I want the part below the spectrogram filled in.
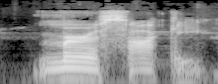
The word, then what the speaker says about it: Mirasaki: This planet is in the middle of the Mirasky 312, a large quasar-like formation. Am I saying that right? – Mirasaki. – It's not Mirasky playing left forward for the Philadelphia Flyers.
